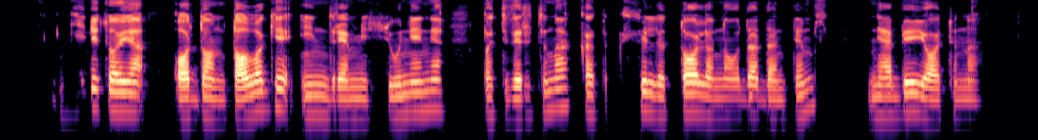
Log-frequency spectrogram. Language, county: Lithuanian, Vilnius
